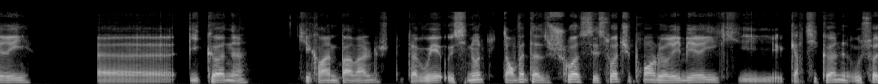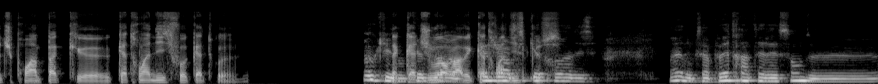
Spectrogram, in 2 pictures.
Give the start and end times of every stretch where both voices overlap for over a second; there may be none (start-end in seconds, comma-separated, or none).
12.7-14.4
